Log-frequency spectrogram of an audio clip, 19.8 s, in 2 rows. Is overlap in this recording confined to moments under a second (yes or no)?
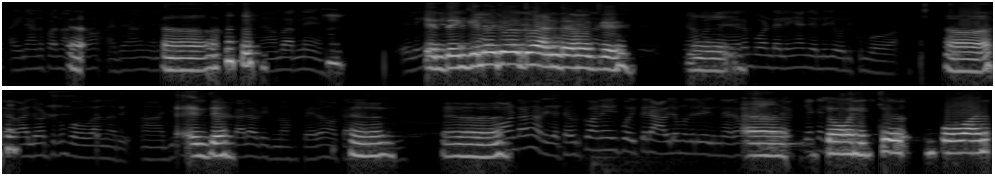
no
